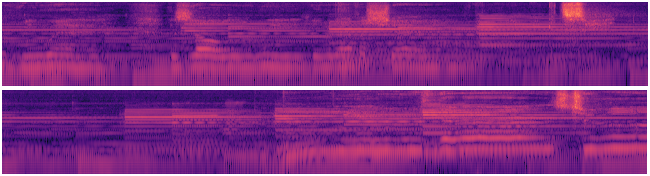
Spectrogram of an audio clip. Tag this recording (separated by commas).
Music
